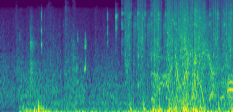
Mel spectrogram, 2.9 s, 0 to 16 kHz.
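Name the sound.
gunfire in video game Modern Warfare 2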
